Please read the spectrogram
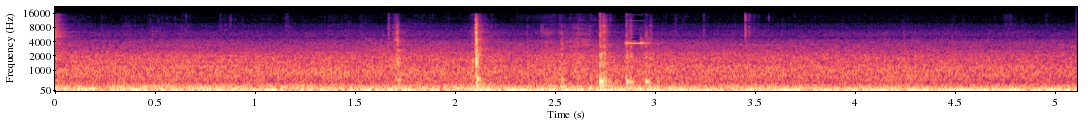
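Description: Gas pump's grade-select button pressed: a click and a short high beep about three seconds in, over a steady low rumble of traffic.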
